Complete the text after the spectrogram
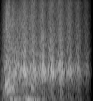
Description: shuriken-cast.ogg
